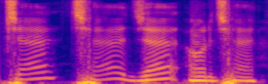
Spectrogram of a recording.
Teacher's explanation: वे व्यंजन जिनके उच्चारण का समय अपेक्षाकृत अधिक होता है और उच्चारण के बाद वाला भाग संघर्षी हो जाता है, तो उन्हें स्पर्श संघर्षी कहते हैं। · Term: स्पर्श संघर्षी व्यंजन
